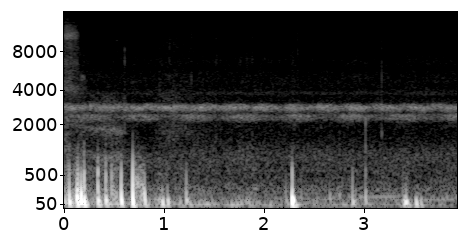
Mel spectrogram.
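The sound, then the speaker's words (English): Crickets chirp outdoors under the stars in a faint, steady high-pitched drone that runs unbroken throughout, with a few soft low thumps and knocks scattered over it and no one speaking. “I thought it would be funny just to let the crickets go.”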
